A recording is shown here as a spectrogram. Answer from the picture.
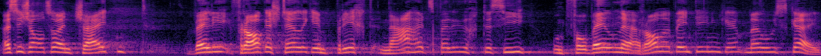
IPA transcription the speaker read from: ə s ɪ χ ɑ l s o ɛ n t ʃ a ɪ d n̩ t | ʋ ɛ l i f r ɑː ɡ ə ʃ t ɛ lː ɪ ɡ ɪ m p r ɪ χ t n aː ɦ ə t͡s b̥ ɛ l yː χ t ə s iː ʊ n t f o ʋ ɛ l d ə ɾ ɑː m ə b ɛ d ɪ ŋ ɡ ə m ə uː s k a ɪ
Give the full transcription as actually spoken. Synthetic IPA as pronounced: ə s ɪ ʃ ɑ l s o ɛ n t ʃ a ɪ d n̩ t | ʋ ɛ l i f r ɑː ɡ ə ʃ t ɛ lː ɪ ɡ ɪ m p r ɪ χ t n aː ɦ ə t͡s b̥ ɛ l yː χ t ə s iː ʊ n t f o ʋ ɛ l n ə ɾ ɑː m ə b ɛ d ɪ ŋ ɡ ə m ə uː s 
